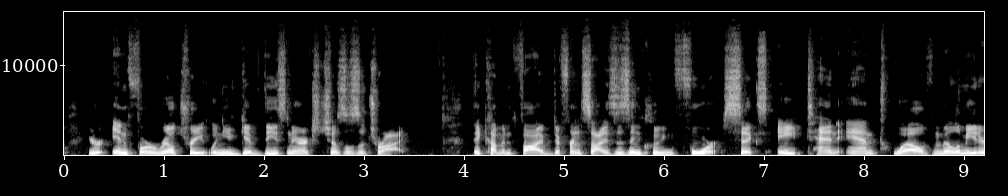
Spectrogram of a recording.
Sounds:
speech

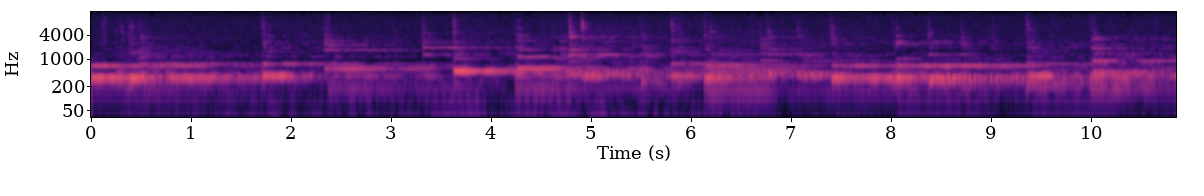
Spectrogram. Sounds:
plucked string instrument, musical instrument, harp, music

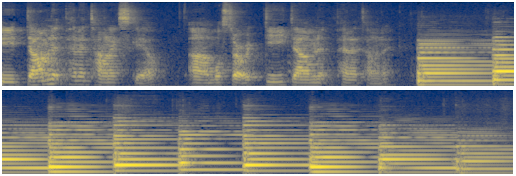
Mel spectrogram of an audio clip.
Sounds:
speech, music

